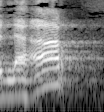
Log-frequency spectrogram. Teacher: ولكن الذين لا إمالة لهم يقفون على الراء بالتفخيم · Term: تفخيم الراء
